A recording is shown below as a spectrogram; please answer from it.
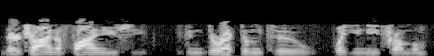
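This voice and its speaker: A male fire dispatcher relaying calls in flat, clipped phrasing over scanner radio. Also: mid-range voice, normal speed, dry recording. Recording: muffled scanner radio audio.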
